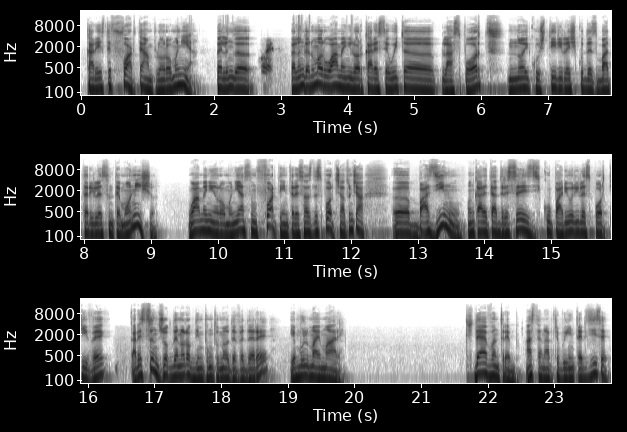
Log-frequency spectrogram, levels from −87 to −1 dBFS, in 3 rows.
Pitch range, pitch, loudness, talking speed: 115-130 Hz, 120 Hz, -17 LUFS, 170 wpm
